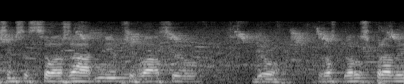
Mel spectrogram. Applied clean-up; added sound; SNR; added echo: none; Chirp, tweet; 9 dB; reverberation time 0.3 s.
